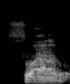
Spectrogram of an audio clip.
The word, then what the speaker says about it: Suavo: This is Suavo. English A sometimes A and then sometimes it's so it mixes it up. But this one is like apple. Apple is Suavo.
